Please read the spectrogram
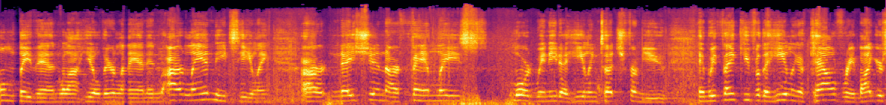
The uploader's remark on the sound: Follow The Son Radio proudly presents the live broadcast of this year's "Prayer on the Square" in celebration of the annual National Day of Prayer events.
